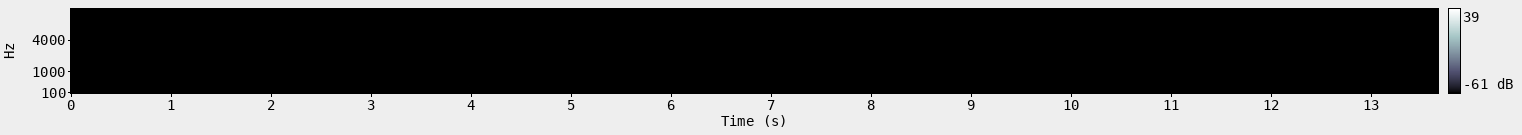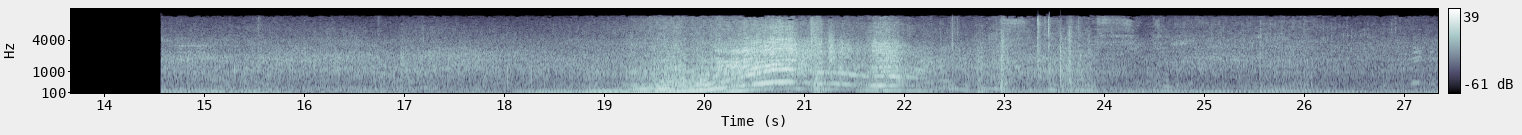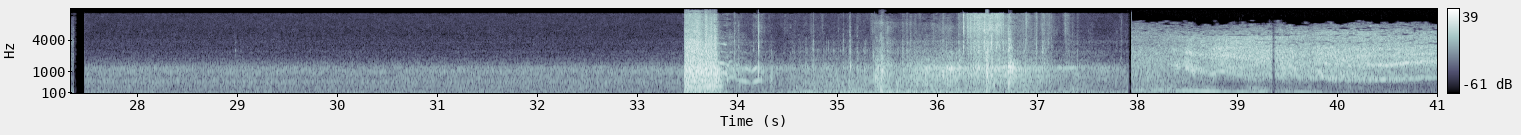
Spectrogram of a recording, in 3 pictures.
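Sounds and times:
car and road noise: 14.6 - 41.0
car engine: 14.6 - 41.0
loud sudden bang: 33.5 - 34.2
sharp cracks: 33.5 - 37.6
car tyres squealing: 33.5 - 41.0.

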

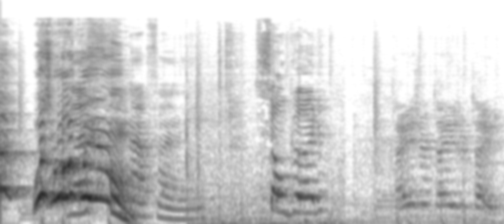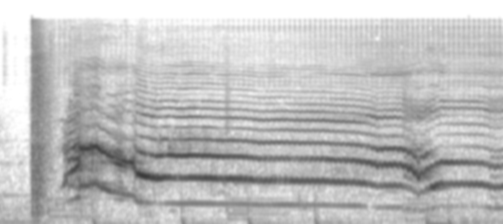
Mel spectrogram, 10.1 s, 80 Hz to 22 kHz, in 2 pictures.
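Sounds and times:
taser crack: 5.3 - 5.8
woman screaming: 5.7 - 10.0.

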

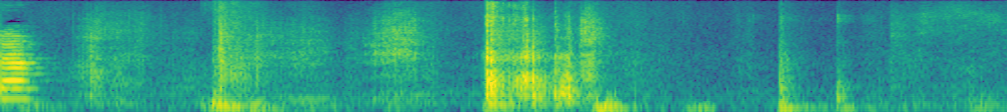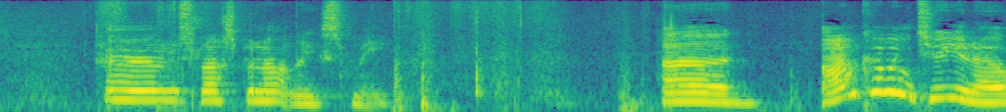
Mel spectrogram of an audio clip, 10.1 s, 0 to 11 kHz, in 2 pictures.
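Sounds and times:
scuffle and thump: 1.0 - 1.5, 7.0 - 8.4
plush toys rustling: 2.8 - 8.4.

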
